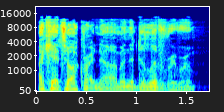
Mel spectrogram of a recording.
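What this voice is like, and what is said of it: Imitates another person's voice. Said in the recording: “I do Tom on the phone ... Here's Tom on the phone ... nailed it”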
